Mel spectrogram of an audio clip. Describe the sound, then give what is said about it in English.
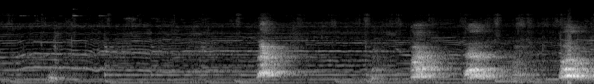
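A dog barks four times in separate, loud bursts, the first alone and the last three closer together, over a steady background of soft sustained music. “On that note, I'm going to invite us all to make a little sound and then follow the dog's lead.”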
